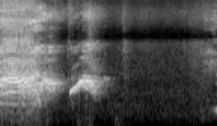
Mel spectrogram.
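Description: A child screaming with excitement at a good card pull: a loud scream that breaks off about half a second in, followed by a second short yell.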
